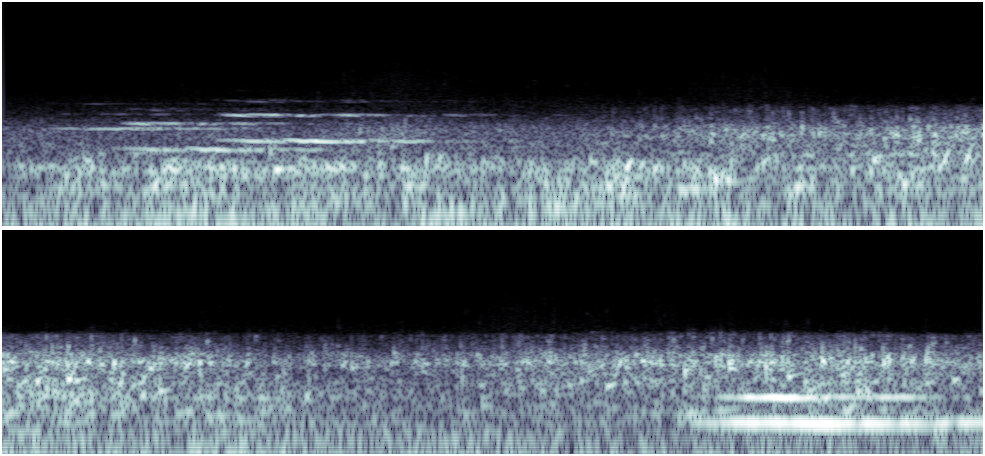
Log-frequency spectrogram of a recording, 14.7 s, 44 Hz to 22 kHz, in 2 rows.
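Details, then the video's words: Whale vocalizations: a descending series of tonal moans, stepping from higher to lower pitch, fills the first four seconds. A dense muffled rumble follows, then deep low moans return near the end. "1 ora di suono delle balene"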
